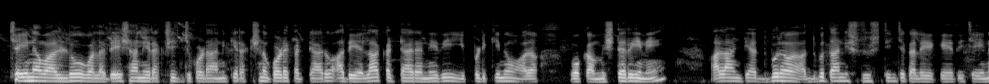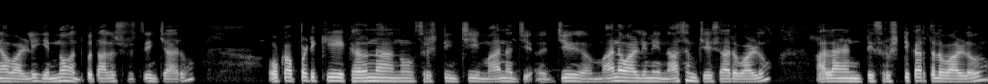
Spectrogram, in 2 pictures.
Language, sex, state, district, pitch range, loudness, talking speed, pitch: Telugu, male, Andhra Pradesh, Chittoor, 140-160 Hz, -17 LUFS, 120 wpm, 150 Hz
